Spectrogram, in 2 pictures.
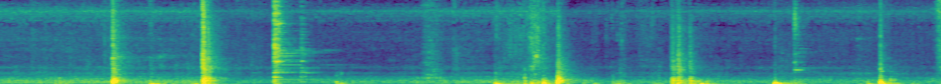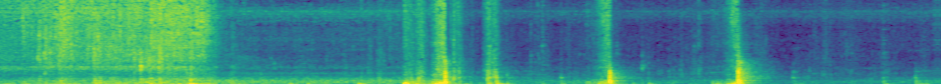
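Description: Cabbage leaves crunch and crackle as a knife cuts them.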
